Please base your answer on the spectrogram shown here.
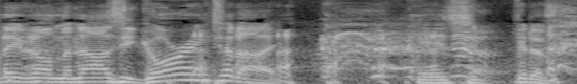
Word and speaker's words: nasi goreng: And he's had a trouble with nasi goreng. Is that how you say it? No, I said that wrong. Nasi goreng.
